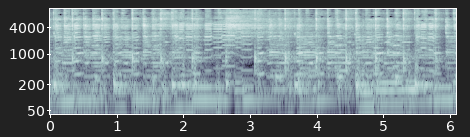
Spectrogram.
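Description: Live band with accordion playing a dance tune, accordion melody over a steady bass line and drums.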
